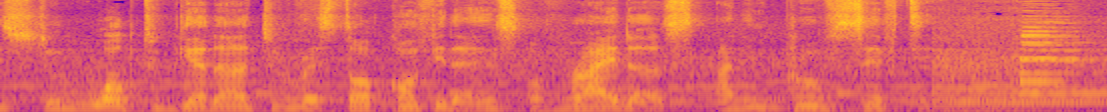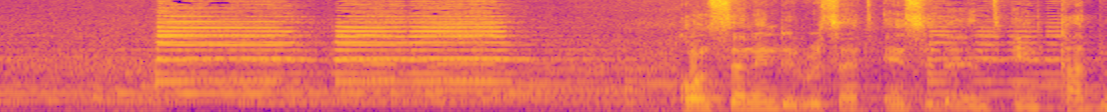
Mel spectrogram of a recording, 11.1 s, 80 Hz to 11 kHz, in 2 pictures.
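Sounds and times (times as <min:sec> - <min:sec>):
train horn blast: 0:05.0 - 0:08.6, 0:10.0 - 0:11.0.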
